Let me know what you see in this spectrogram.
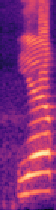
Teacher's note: क़ाफ साकिन पुर भी होगा और कलकला भी होगा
